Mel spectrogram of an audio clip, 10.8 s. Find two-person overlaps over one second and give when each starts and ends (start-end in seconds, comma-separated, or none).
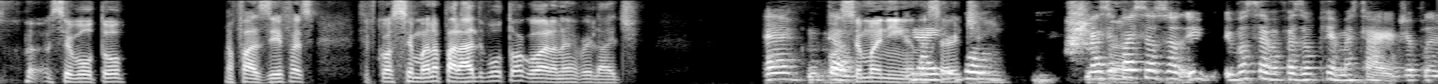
6.1-7.5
